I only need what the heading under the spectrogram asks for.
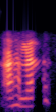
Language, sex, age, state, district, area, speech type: Kashmiri, female, 30-45, Jammu and Kashmir, Anantnag, rural, conversation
